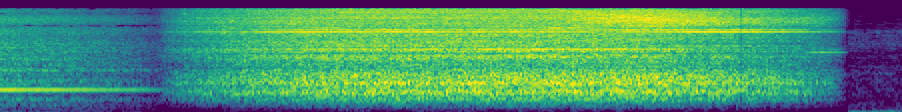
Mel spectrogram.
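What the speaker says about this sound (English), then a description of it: "we've just finished cutting out our part with the CNC" A CNC router cuts out a guitar case part, a continuous loud whirring hiss that starts abruptly, holds steady for about three seconds, then stops.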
